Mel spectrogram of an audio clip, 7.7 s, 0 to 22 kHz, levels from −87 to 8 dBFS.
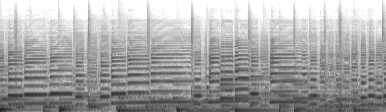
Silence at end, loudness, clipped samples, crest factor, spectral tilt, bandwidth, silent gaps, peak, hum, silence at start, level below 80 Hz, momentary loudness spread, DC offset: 0 s; -17 LUFS; under 0.1%; 16 dB; -6.5 dB/octave; 13 kHz; none; 0 dBFS; none; 0 s; -24 dBFS; 5 LU; under 0.1%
